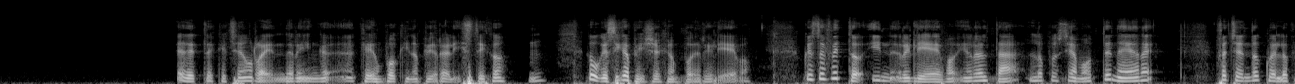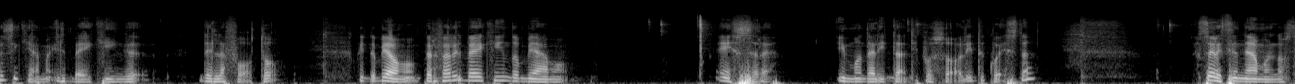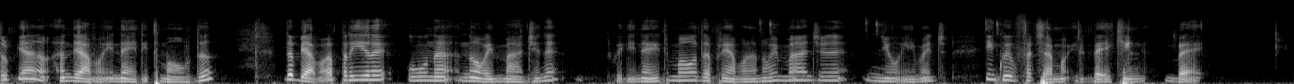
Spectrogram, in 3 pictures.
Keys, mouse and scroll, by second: 6.3 middle click, 26.8 Tab, 33.5-35.4 drag.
